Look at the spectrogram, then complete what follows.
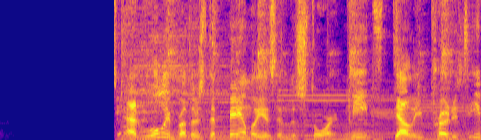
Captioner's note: voiceover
